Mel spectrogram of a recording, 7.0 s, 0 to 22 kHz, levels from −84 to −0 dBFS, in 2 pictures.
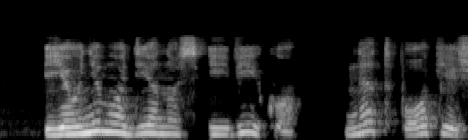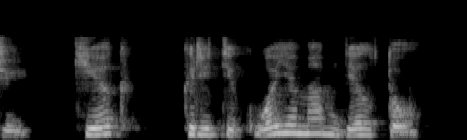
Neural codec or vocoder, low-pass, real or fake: none; 7.2 kHz; real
